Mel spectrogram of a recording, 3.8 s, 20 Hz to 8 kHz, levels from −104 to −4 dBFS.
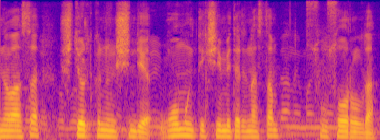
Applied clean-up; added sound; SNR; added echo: none; none; none; none.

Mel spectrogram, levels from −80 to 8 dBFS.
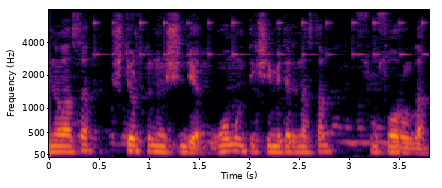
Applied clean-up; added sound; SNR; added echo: classical method WPE with log-MMSE.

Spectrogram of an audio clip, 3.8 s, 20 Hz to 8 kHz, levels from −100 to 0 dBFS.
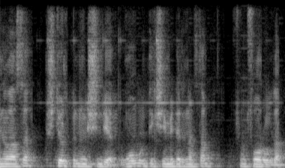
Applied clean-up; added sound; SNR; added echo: neural separator model SepFormer DNS4.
